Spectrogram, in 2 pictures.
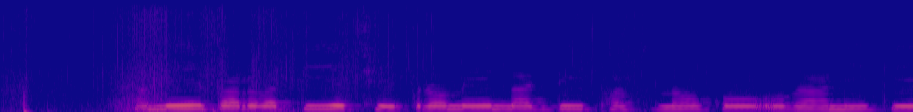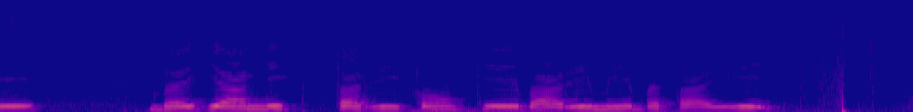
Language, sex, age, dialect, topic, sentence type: Hindi, female, 46-50, Garhwali, agriculture, question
